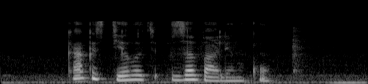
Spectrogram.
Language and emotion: Russian, neutral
